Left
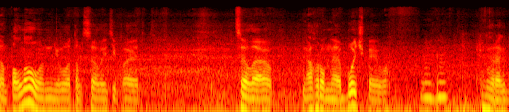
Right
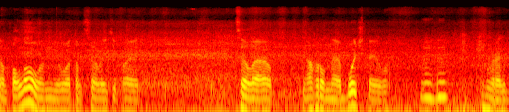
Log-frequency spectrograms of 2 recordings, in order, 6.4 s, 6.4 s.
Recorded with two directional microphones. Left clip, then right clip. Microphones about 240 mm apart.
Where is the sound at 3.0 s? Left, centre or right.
Centre.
